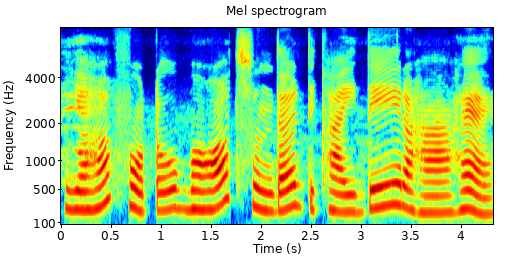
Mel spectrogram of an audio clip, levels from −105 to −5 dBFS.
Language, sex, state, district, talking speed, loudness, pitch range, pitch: Hindi, female, Madhya Pradesh, Dhar, 110 wpm, -15 LUFS, 225-260 Hz, 240 Hz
